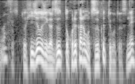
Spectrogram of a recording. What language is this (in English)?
Japanese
